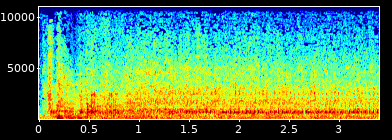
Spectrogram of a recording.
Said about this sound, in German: Das Fahrzeug fährt rückwärts, das Seil steht unter leichter Spannung.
